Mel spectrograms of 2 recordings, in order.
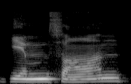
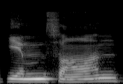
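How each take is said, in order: First: It is said in the speaker's home dialect. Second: It is said in the speaker's home dialect.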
